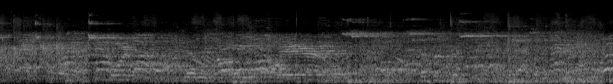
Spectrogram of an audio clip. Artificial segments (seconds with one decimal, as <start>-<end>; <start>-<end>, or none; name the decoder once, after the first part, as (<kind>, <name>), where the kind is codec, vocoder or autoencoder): 0.0-0.7 (vocoder, BigVGAN v2); 1.9-6.1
